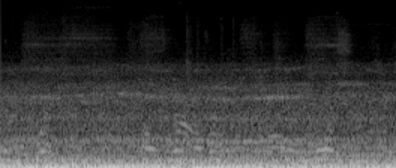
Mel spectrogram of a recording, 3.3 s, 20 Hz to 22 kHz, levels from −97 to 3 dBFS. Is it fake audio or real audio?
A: real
